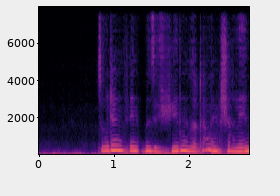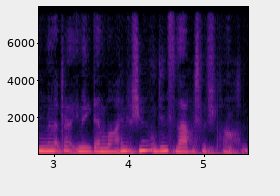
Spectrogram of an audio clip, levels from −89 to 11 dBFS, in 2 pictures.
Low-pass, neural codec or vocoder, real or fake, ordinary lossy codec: none; codec, 16 kHz, 0.5 kbps, FreqCodec, larger model; fake; none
